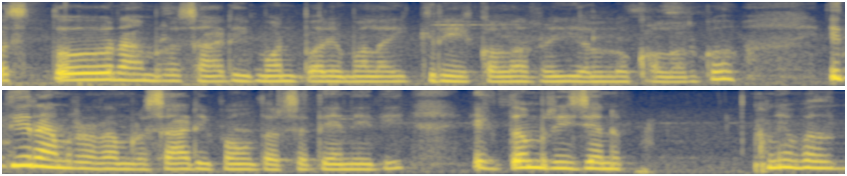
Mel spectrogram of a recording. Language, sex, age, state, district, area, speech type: Nepali, female, 45-60, West Bengal, Kalimpong, rural, spontaneous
